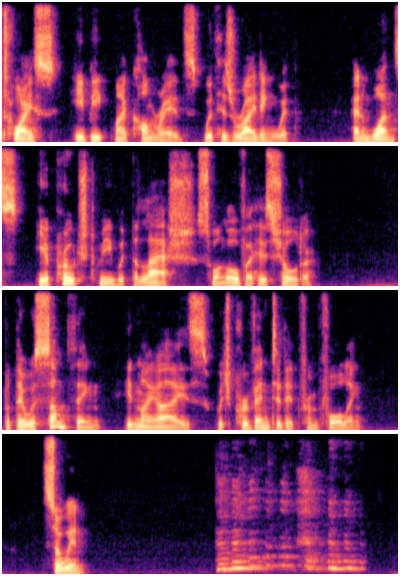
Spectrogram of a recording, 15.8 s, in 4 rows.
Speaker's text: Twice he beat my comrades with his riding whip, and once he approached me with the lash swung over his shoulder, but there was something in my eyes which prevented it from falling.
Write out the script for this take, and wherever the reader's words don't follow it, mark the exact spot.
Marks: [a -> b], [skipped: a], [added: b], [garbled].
Twice he beat my comrades with his riding whip, and once he approached me with the lash swung over his shoulder, but there was something in my eyes which prevented it from falling. [added: So in]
